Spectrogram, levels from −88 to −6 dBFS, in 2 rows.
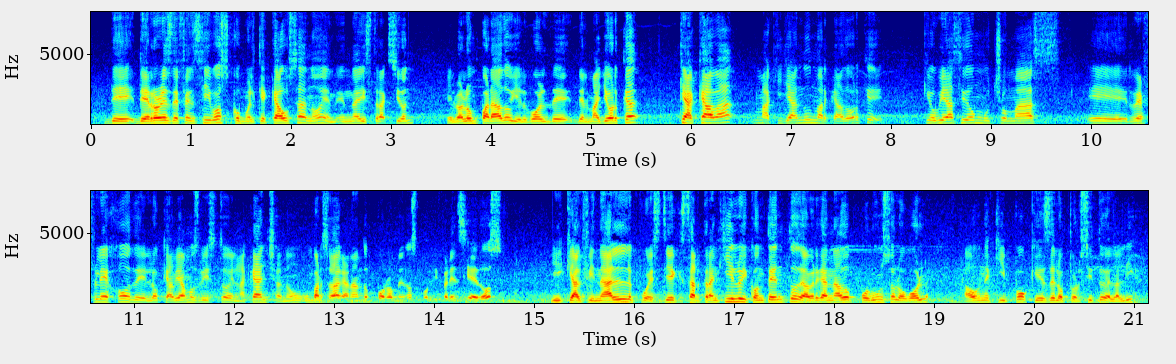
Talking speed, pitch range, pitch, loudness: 235 wpm, 155-185 Hz, 170 Hz, -26 LUFS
